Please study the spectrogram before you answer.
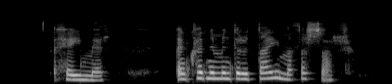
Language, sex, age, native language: Icelandic, female, 16, Latvian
